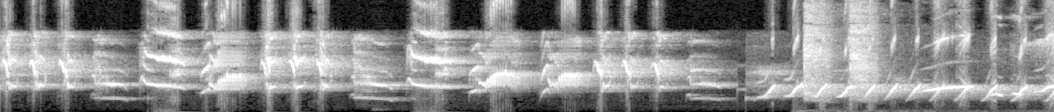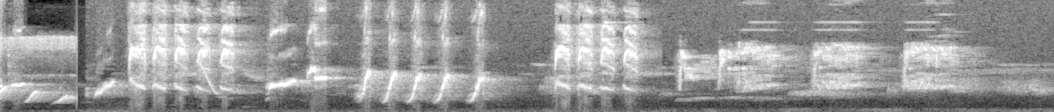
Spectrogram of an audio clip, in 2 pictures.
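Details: Wild white-rumped shama in breeding condition, eager to mate, delivering a long varied song. Fast chattering bursts lead into rapid descending trilled runs and sharp whistled phrases, separated by brief pauses. The recording is clean.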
